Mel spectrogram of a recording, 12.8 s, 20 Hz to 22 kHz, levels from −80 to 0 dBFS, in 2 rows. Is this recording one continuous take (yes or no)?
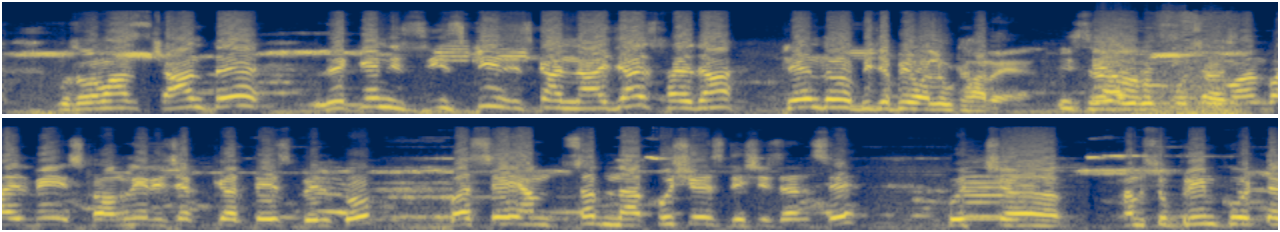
no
